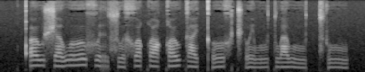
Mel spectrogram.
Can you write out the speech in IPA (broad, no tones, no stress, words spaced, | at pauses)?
qʼuːʃɐ wʊː xʷɛrsʷə xoqʷaqu ɡae̯kʼʊːx t͡ʃʼʊe̯wuːtwawuːt t͡sʼu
